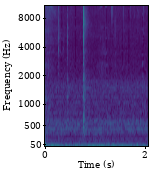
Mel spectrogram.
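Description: A few faint light clicks of a screwdriver and a small metal M.2 heatsink being fitted over the drive on the motherboard, with one clearer click about three-quarters of a second in.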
